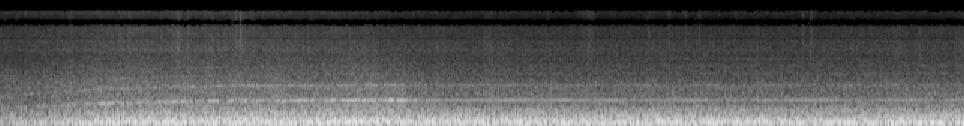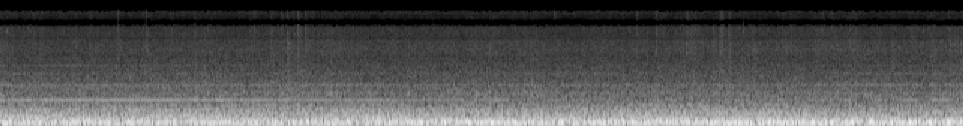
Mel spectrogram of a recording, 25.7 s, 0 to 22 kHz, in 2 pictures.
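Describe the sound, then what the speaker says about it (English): From inside the rear cabin of a Boeing 787 on takeoff, the engines spool up with a rising whine. It settles into a loud, constant roar with a steady tone and deep rumble that lasts throughout. "I do love sitting in the back of a 787 cabin in particular on takeoff"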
